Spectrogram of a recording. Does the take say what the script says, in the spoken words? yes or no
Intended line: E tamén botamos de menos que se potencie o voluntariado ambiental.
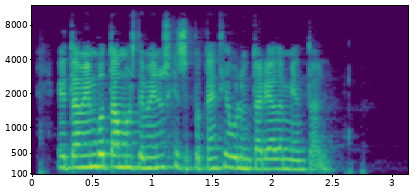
yes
